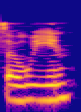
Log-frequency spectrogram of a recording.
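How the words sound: It is said with the Welsh pronunciation. The speaker calls it right. "Wales, it's Samhain"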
